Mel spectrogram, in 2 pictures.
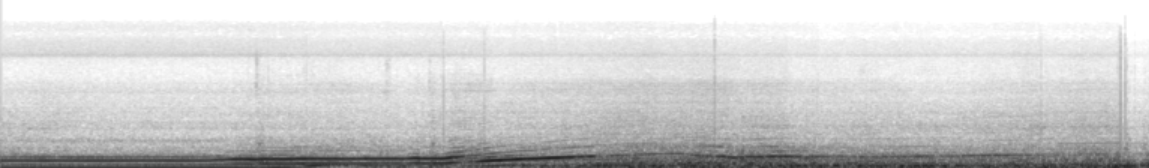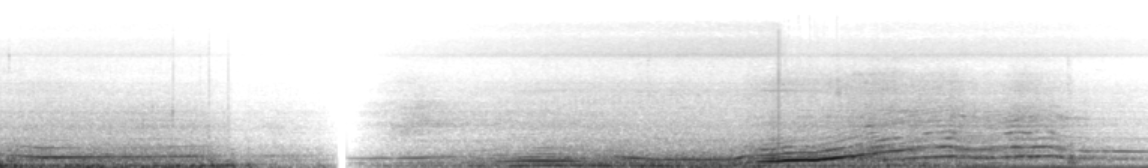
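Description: Car engines heard from inside a moving car's cabin: a steady low engine note, then rising pitch as the car accelerates about six seconds in and again near twenty-five seconds in. The sound briefly drops away almost to silence around the twentieth second.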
